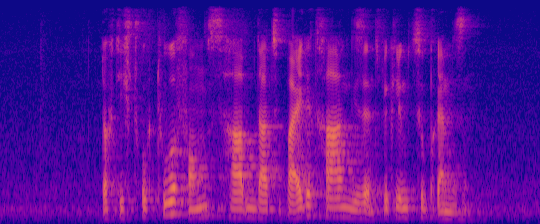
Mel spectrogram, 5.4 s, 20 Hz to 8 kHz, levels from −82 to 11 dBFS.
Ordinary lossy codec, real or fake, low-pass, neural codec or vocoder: none; real; 7.2 kHz; none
